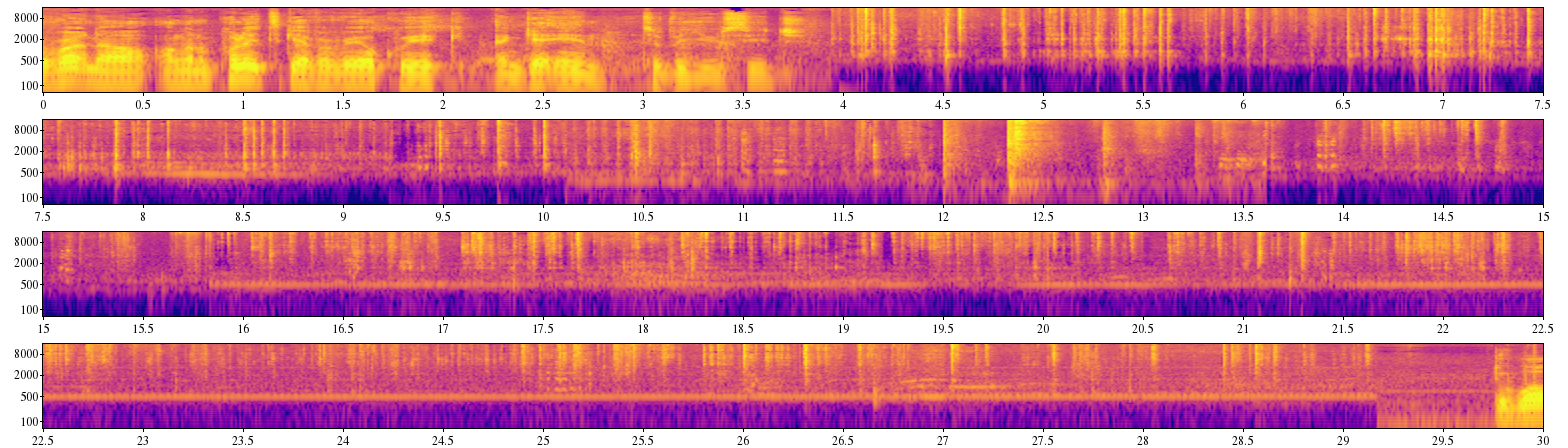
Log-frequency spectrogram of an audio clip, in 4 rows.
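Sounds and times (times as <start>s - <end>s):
parts clicking and knocking: 1.8s - 29.5s.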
